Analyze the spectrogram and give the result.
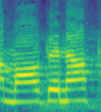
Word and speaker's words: Modena: Parma, Modena, Toscano, San Daniele.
